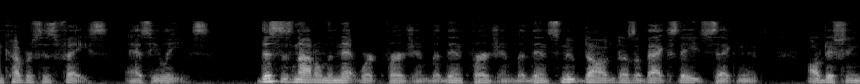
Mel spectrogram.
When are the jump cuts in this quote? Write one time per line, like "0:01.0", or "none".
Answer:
0:01.2
0:04.6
